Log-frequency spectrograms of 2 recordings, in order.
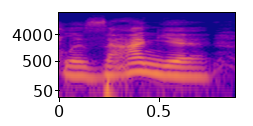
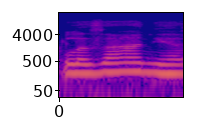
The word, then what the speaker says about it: lasagna: It took me a while, like lasagna, and I was like, the G is silent.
